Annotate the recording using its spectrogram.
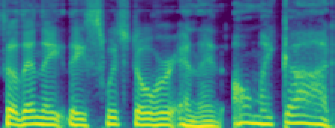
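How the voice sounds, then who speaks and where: A man's dark, mellow tone with an American accent at a fairly quick pace, on a very clean recording with a silent background. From US Pacific Northwest, Seattle. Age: 70s. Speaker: talk radio host. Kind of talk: radio interview.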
